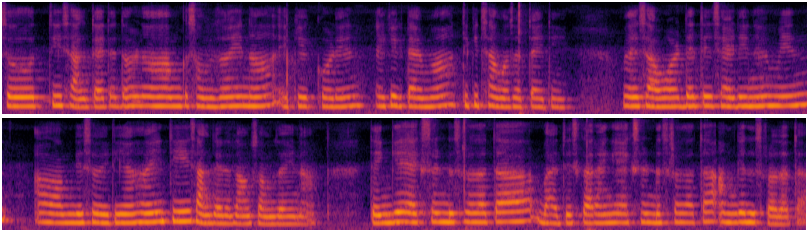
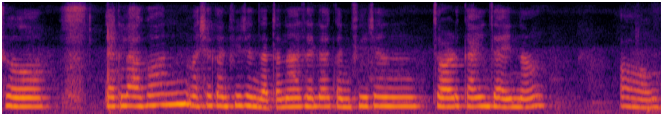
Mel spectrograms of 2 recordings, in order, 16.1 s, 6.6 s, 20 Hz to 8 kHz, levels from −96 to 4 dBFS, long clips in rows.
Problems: constant background noise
